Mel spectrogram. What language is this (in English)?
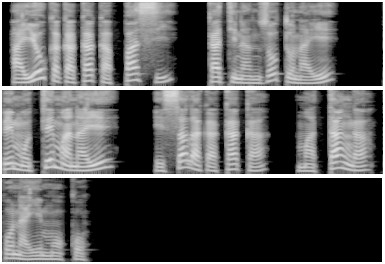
Lingala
